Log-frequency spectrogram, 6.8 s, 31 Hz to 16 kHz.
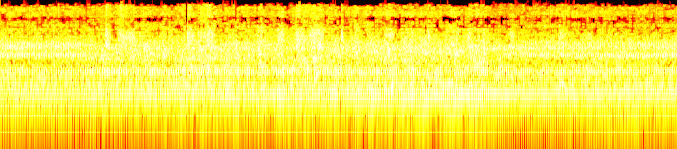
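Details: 80cc two-stroke engine with a loud, raspy buzz wavering unevenly in pitch, running rough and erratic; owner suspects a carburetor problem with a leak at the intake manifold, not confirmed.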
